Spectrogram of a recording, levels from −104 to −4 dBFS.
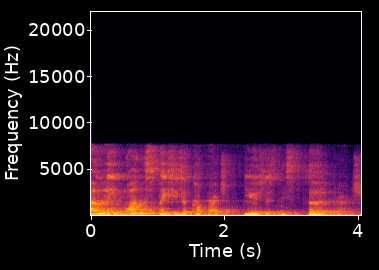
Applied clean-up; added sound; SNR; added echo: neural separator model SepFormer DNS4.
